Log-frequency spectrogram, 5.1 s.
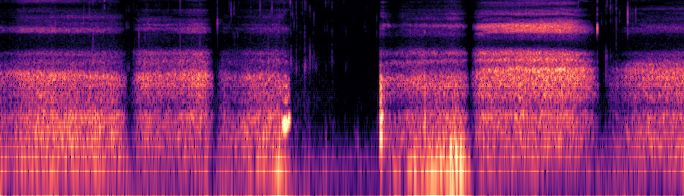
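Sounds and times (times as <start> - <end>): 
hard ear licking: 0.9 - 4.9.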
